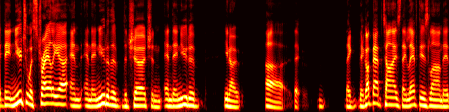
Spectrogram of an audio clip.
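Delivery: ordinary talk, nothing marked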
